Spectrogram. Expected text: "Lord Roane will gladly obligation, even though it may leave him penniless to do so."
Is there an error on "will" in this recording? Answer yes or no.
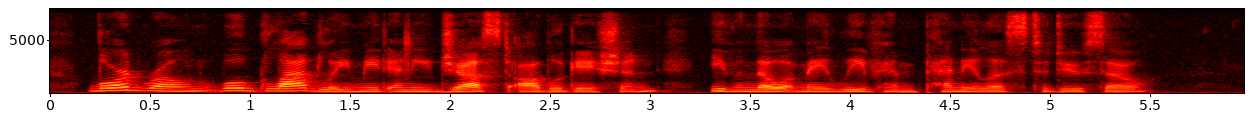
no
